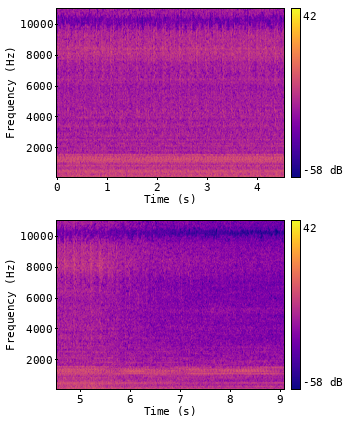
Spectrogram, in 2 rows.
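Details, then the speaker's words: 2006 Ford F-150 5.4L 3-valve, 151,000 miles, timing never done, steady idle with fast, fairly even light tick about three per second; owner thinks just injectors, neighbor suspects more (phaser or timing chain guide questioned); unconfirmed engine ticking at idle. "Is this just injectors, or is there something more to it? I felt like it was nothing, just injectors."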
